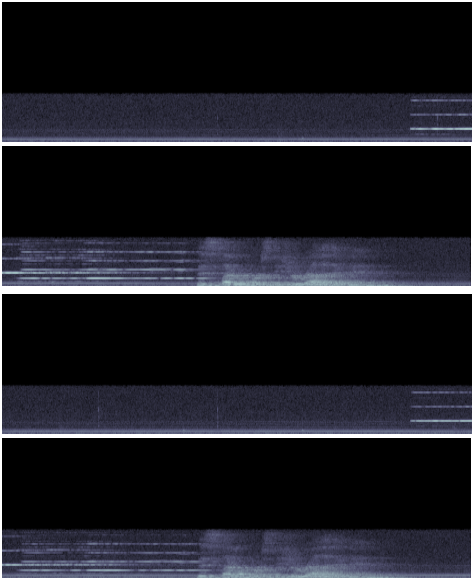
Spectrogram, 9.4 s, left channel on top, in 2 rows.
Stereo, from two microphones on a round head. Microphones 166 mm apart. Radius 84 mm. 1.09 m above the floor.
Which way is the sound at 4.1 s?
40° left (ahead or behind).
